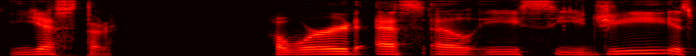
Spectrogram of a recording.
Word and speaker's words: Gjestr: GJESTR is pronounced Yester. So it kind of looks like the word jester with a G in front of it, but it's actually pronounced Yester.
